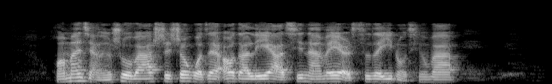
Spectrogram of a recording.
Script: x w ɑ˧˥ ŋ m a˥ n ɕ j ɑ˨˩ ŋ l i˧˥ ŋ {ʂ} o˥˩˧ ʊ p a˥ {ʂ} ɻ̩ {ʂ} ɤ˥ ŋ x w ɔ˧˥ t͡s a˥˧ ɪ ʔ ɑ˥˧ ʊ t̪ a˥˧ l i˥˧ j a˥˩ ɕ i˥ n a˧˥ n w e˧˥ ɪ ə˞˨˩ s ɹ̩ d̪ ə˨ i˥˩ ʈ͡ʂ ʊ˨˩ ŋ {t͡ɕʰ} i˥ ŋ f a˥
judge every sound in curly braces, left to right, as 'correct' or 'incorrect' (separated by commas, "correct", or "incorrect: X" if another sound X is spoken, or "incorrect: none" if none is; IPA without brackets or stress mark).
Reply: correct, correct, correct, correct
